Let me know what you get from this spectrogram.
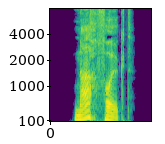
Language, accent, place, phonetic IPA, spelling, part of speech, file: German, Germany, Berlin, [ˈnaːxˌfɔlkt], nachfolgt, verb, De-nachfolgt.ogg
- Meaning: inflection of nachfolgen: 1. third-person singular dependent present 2. second-person plural dependent present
